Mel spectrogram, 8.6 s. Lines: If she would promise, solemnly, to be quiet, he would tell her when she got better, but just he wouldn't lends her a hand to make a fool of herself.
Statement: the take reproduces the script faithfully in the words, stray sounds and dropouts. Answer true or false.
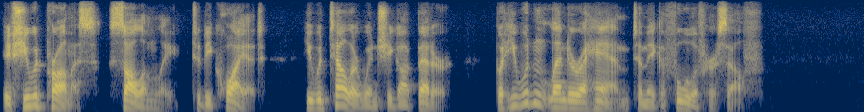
false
